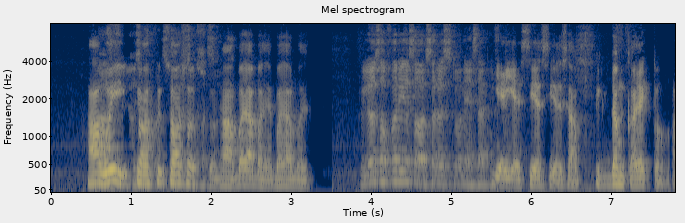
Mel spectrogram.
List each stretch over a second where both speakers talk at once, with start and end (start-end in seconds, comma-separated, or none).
0.5-2.3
